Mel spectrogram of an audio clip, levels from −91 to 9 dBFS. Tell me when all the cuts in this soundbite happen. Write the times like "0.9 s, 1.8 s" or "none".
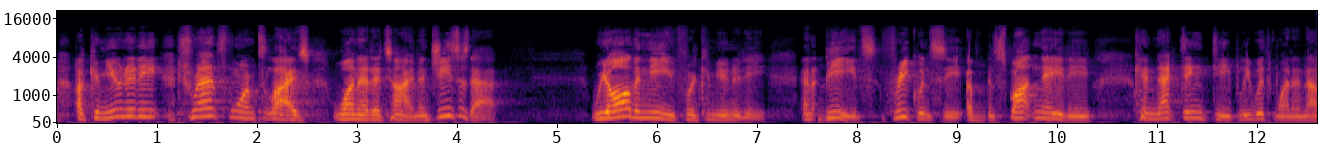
1.2 s, 2.0 s, 4.1 s, 5.7 s, 6.4 s, 7.6 s, 9.3 s, 10.8 s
